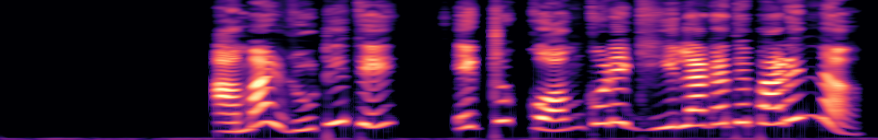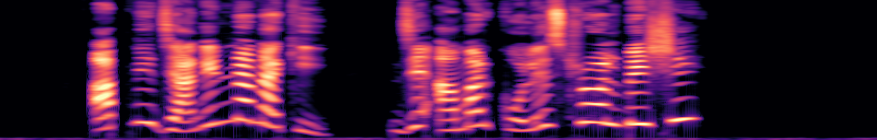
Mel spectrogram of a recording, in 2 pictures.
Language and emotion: Bengali, angry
